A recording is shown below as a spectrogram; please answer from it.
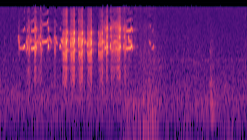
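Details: Several barn swallows twitter together in a dense, rapid burst of high chirps lasting under two seconds, followed by near silence with one faint note.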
